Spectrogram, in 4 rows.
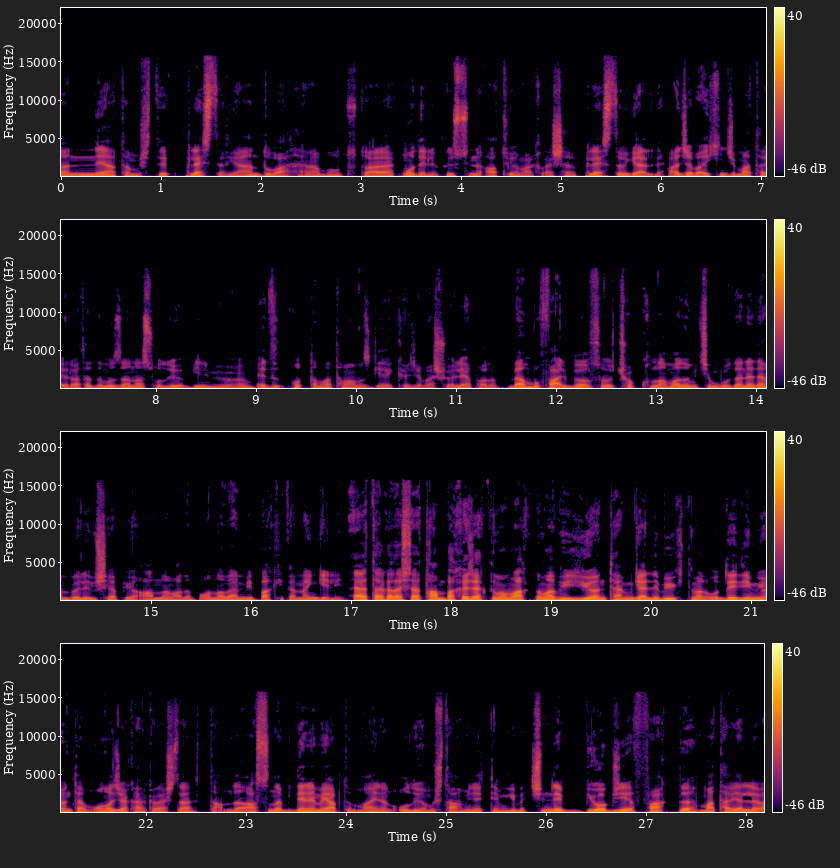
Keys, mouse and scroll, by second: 0.7 click, 2.2 click, 6.4 click, 9.3 middle drag, 9.9 right click, 10.3 Tab, 10.7 right click, 19.6 Tab, 21.1 right click, 21.5 right click.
